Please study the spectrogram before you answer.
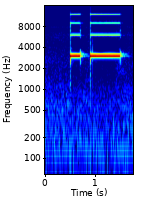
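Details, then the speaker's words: Hospira Plum XL infusion pump audible alarm check before initial use, per FDA recall procedure: two loud, shrill electronic beeps, one short and one longer, after switching the rear alarm switch from low to high; alarm heard means unit ready. "Then verify on the back of the unit that the audible alarm switch is in the low position. We listen for the alarm and when we hear it, we switch to the high"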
